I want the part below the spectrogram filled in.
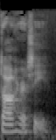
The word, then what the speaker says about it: Dougherty: But it's not Dougherty. It's spelled Dougherty. – Is it like bread dough.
